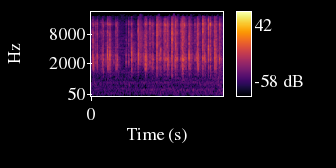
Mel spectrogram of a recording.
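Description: A Keychron Q1 Pro mechanical keyboard with sound dampening is typed on in a fast, continuous run of close, crisp keystrokes with muted, even thocks and no talking.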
